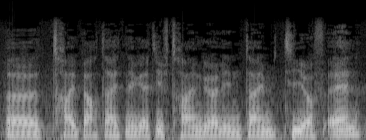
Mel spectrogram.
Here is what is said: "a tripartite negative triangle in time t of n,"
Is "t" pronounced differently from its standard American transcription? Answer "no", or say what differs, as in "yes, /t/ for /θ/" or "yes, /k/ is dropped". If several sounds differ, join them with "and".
no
